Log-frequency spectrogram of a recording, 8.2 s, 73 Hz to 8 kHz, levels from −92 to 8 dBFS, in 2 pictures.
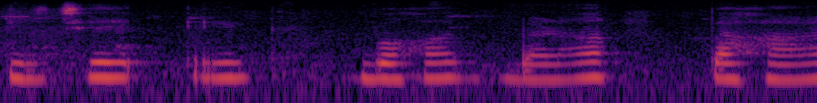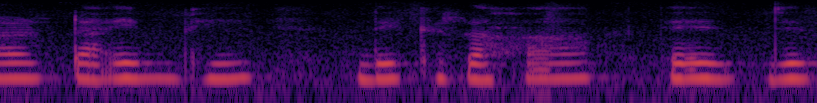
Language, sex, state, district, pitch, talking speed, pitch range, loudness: Hindi, female, Chhattisgarh, Rajnandgaon, 225 Hz, 80 wpm, 220-230 Hz, -45 LUFS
